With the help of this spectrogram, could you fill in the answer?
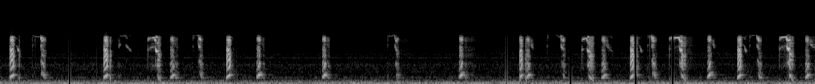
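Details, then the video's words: Daily meeting of peregrine falcons in Manchester, New Hampshire, filmed by a live camera on 2 September 2018; sharp, grating clipped notes come singly and in clusters, sparse at first and then denser, over a steady low rumble. "Peregrine Falcon - Daily meeting"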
